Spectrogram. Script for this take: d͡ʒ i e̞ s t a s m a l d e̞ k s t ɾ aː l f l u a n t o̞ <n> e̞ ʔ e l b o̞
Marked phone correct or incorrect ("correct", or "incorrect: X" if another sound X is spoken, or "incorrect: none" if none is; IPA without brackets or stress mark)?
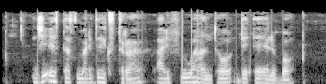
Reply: incorrect: d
